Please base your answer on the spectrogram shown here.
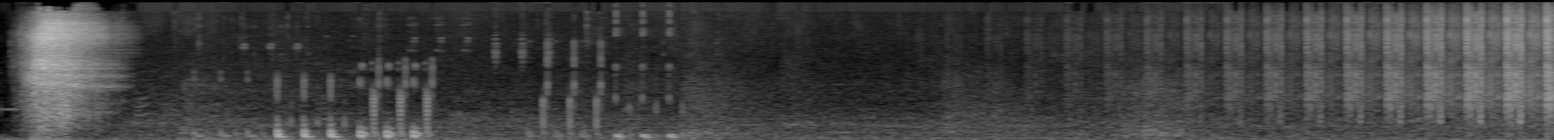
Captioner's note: running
